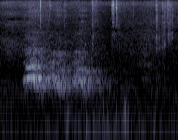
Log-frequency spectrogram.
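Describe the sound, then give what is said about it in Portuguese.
A dog barks once in the background on the street, a drawn-out, somewhat muffled bark, followed by faint street ambience with no one talking. “Então, se minha respiração tiver ofegante ou tiver um latido de cachorro por trás, é por causa disso.”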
